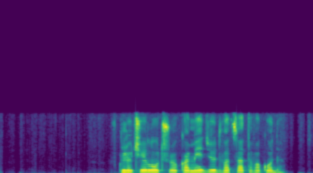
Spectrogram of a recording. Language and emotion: Russian, neutral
